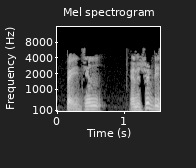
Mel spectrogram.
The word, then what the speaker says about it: Beijing: popularized many years ago the city's name is pronounced Baden and it should be spelled in english with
